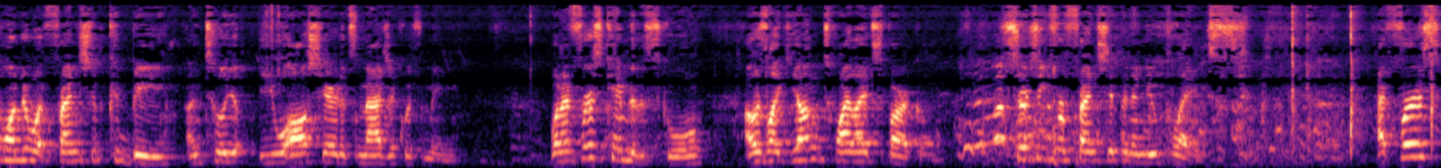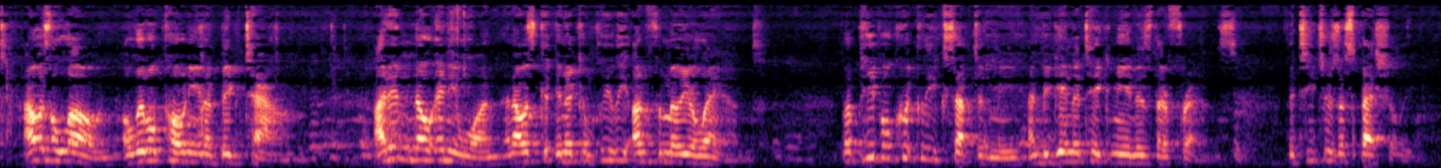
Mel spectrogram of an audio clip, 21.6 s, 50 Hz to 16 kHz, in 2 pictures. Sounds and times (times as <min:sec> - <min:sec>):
Male speech, man speaking: 0:00.0 - 0:03.5, 0:04.1 - 0:09.4, 0:10.3 - 0:21.5
Narration, monologue: 0:00.0 - 0:21.6.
